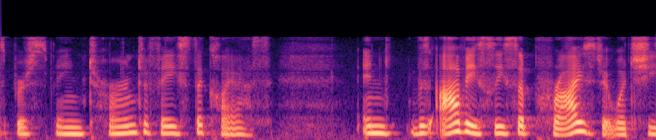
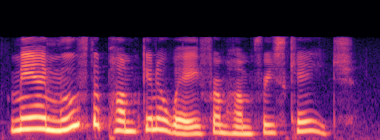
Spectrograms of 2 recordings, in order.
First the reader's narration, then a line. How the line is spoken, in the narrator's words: In a loud, clear voice, Sayeh said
